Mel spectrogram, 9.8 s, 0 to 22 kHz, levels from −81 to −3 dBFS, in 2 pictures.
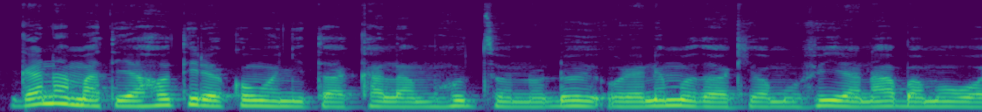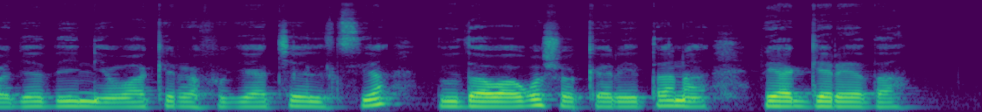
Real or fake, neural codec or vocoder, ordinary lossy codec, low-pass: real; none; none; 19.8 kHz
